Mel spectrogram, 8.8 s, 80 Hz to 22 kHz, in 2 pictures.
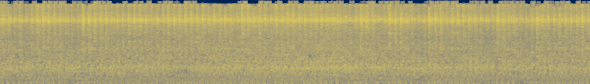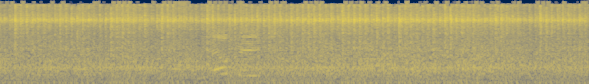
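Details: Rebuilt spare Briggs 17.5HP engine (two broken synchro balancer counterweight links replaced) repowering a Yard Machines lawn tractor, first start on choke with no belt on the pulley. Loud, ragged running with no steady beat and backfires; owner suspects the carburetor.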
